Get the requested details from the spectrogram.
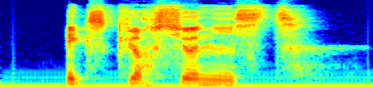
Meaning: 1. excursionist 2. hiker, walker
- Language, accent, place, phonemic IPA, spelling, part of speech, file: French, France, Lyon, /ɛk.skyʁ.sjɔ.nist/, excursionniste, noun, LL-Q150 (fra)-excursionniste.wav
